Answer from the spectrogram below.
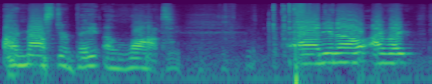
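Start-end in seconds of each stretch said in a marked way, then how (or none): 0.0-1.7 mock whisper, much slower. Speaker retelling what an actor whispered when asked his secret, imitating a whisper. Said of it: "he leans over and he whispers".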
